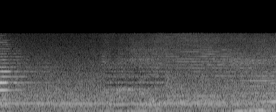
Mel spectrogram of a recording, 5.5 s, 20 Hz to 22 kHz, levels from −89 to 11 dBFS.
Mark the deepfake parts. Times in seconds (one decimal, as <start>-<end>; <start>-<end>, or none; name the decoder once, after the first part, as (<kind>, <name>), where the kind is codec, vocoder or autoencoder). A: 2.1-3.3 (codec, SNAC)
